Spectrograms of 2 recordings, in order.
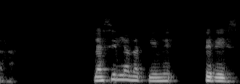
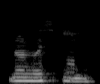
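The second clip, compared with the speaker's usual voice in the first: ordinary talk, nothing marked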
